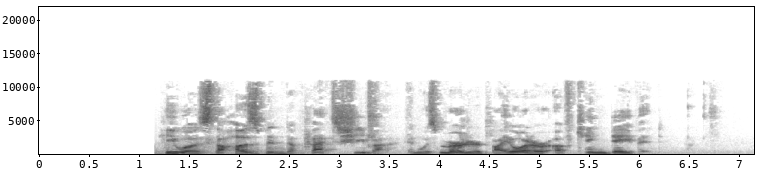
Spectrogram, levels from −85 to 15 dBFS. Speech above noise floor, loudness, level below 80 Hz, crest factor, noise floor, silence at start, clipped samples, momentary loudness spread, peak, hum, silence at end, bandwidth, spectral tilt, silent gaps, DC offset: 37 dB; -16 LUFS; -62 dBFS; 16 dB; -53 dBFS; 1.25 s; under 0.1%; 13 LU; -2 dBFS; none; 1.05 s; 11.5 kHz; -4 dB/octave; none; under 0.1%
